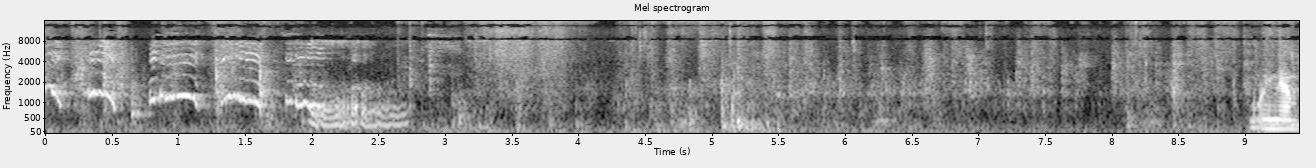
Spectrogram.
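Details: Three-week-old Whippet puppies from a Minx and Oscar litter, indoors: a few high whimpers with bending, sliding pitch in the first seconds, then quieter shuffling and soft low sounds, ending in a brief loud squeal.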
